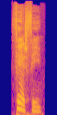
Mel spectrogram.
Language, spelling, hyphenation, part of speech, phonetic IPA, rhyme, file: Hungarian, férfi, fér‧fi, noun, [ˈfeːrfi], -fi, Hu-férfi.ogg
- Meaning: man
